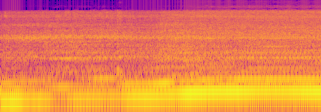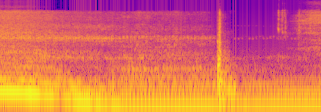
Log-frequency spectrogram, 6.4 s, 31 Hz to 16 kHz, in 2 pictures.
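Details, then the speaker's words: Hyundai Verna 2010 1.5 CRDi U1 diesel, after a Liqui Moly Diesel Purge treatment. Rev climbs and falls evenly with a deep steady note, no knock or misfire; normal revving. "But idol में diesel की आवाज़ तो होती है, but still कुछ आवाज़ ज़रूर कम हुई है। एक सॉफ्टनेस सी आ गई है जो कि पहले थोड़ी हार्श थी।"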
